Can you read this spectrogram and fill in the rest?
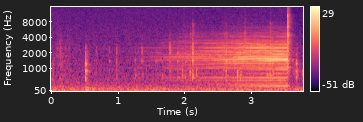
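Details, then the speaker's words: Silvertone Model 6002 four-tube radio in a metal cabinet, powered up at 117 V on the bench: a buzzy AC hum grows louder over a few seconds as the tubes warm, then cuts off. There are no stations. The three-part power-supply filter capacitor is suspected. "Hummer she's a Hummer she's a bad Hummer"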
